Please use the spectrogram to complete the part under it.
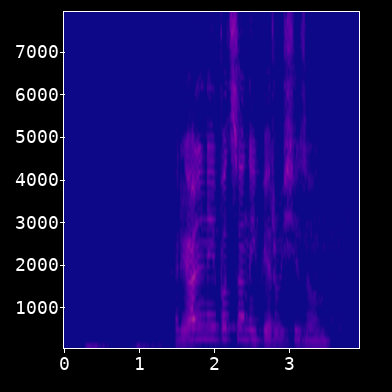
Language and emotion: Russian, neutral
